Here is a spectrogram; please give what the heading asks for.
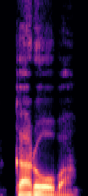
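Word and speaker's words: корова: Se pronuncia más como una a corta, por ejemplo, coroba, vaca. Se escribe con dos os, pero se pronuncia algo así como caroba.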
